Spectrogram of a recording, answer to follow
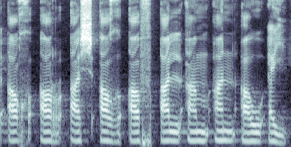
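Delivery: ordinary delivery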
